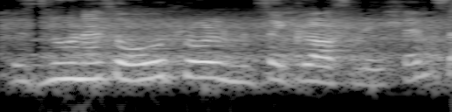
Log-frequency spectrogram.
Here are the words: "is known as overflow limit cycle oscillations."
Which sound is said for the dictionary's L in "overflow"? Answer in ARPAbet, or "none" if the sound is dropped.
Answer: none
